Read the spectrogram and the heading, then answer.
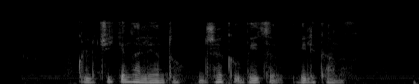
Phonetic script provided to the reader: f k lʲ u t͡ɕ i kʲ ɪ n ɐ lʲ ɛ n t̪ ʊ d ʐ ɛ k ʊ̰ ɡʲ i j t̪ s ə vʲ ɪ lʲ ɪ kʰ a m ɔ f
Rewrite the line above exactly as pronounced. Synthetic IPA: f k lʲ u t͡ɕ i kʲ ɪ n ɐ lʲ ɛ n t̪ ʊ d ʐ ɛ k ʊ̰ bʲ i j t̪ s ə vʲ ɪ lʲ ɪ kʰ a n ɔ f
